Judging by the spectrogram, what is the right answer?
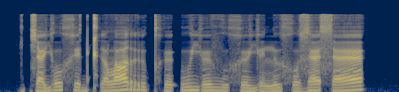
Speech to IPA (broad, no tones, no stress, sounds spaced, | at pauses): c æ j o x e d kʼ i lˠ ɑ r u kʰ ø ʔ u j ø v u x ø j e n ɯ x o z æ s æ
